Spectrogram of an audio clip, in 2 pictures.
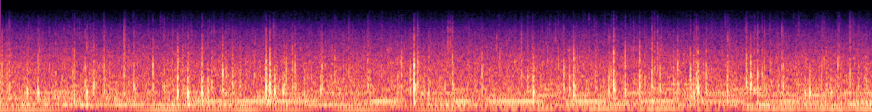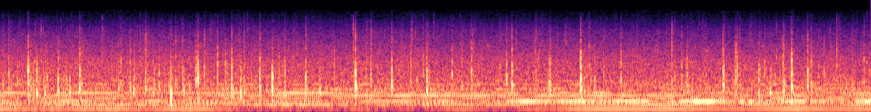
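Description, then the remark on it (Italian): Steady rain patters on tree leaves, a dense, irregular scatter of small drips and taps over a low continuous hum, fairly soft and even throughout with no voices. “Ascolta il ritmo costante della pioggia, il suono delle gocce che cadono sulle foglie degli alberi, creando una sinfonia che ti avvolge.”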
